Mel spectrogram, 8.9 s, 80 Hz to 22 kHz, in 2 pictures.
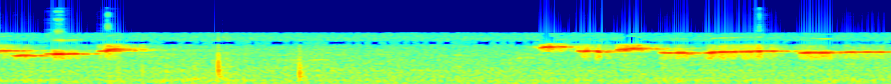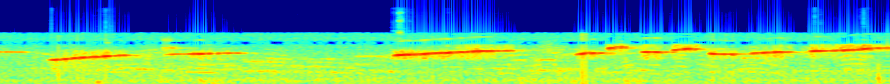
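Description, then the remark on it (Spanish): Two people trade melodic whistled phrases back and forth, each a run of rising and falling glides, with short pauses between turns. The whistling is clear, and no one speaks. It is from the 1948 film Nosotros los Pobres: Pedro Infante as carpenter Pepe el Toro and Blanca Estela Pavón as Celia, in Pepe's carpentry shop. “Los dos están en la carpintería de Pepe y se comunican a silbidos.”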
